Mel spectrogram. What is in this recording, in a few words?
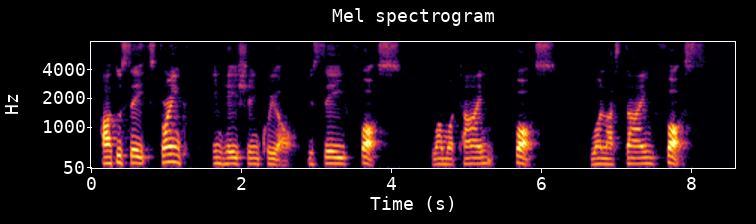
"Fos" Haitian Creole pronunciation by a native Haitian Creole teacher; How to say Strength in Haitian Creole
